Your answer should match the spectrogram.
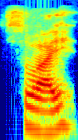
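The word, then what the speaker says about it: zwei: আর এই দুইটা একসাথে থাকলে আমাদের উচ্চারণ হবে আয়ের মতন। এটা অ্যালফাবেটে পড়ছিলাম। সো ওয়ান কে আমরা বলবো আইনস, সোয়াই।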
